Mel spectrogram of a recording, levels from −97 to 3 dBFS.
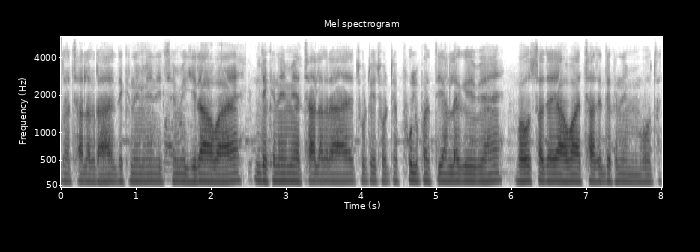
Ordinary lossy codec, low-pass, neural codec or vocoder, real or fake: none; 5.4 kHz; none; real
